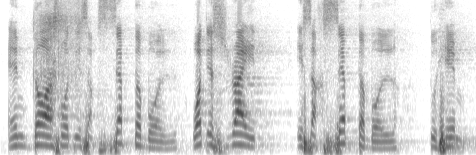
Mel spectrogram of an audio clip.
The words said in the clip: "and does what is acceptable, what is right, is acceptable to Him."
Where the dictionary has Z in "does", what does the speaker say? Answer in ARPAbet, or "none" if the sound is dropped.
S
